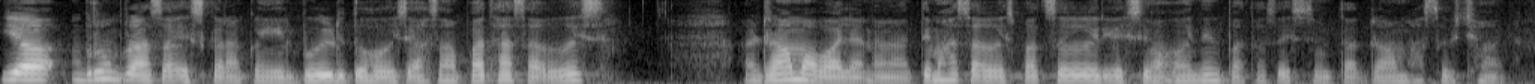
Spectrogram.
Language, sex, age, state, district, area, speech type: Kashmiri, female, 18-30, Jammu and Kashmir, Baramulla, rural, spontaneous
